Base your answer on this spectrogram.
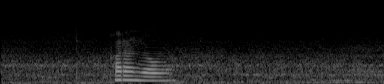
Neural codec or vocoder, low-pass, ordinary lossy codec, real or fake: autoencoder, 48 kHz, 32 numbers a frame, DAC-VAE, trained on Japanese speech; 5.4 kHz; MP3, 24 kbps; fake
